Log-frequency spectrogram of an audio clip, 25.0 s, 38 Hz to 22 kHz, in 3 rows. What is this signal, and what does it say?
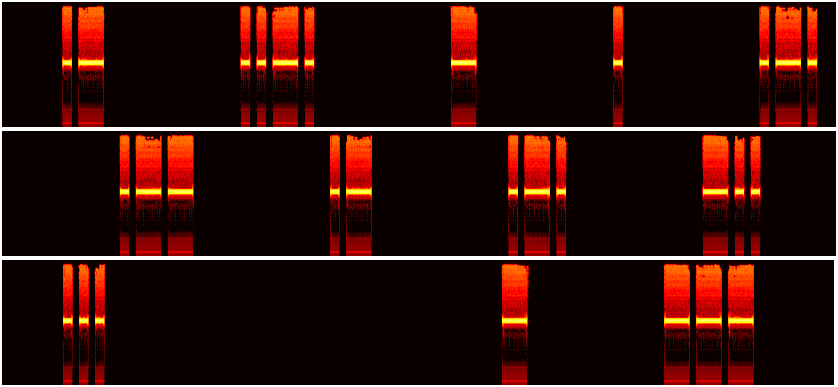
Morse code, heard as a keyed tone, about 15 wpm, spaced as for 5 wpm, 1000 Hz. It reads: AFTERWARDS TO
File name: 5wpm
